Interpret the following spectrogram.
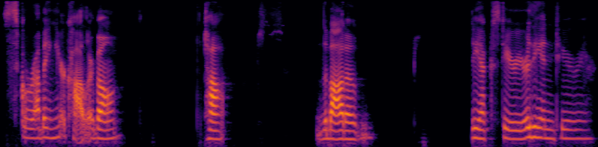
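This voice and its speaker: Her pitch is fairly low and her delivery flat as this woman, a yoga teacher, leads a guided meditation. She speaks gently and without hurry, in short phrases broken by pauses.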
